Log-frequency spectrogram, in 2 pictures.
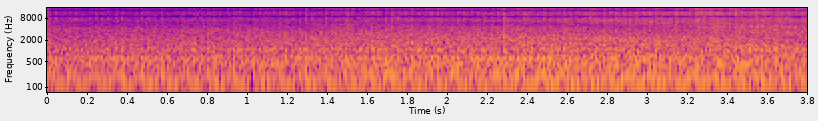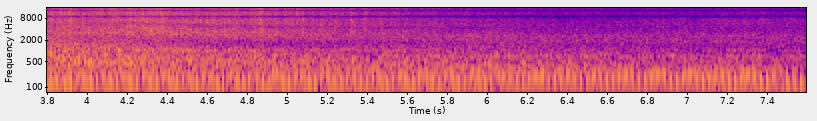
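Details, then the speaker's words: Cub Cadet 2146 lawn tractor, 14 hp single-cylinder Linamar engine, revived after 3 years sitting, warm idle before oil change: even steady low thrum, regular firing, no misses, knocks or hunting; normal idle. "We've let the engine idle for a little bit, let it get nice and hot."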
